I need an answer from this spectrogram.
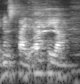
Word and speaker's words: Nostra aetate: du texte voilà et nostra estit en latin euh ça veut dire de notre temps ou à notre temps hein nostra et et ça s'écrit a e t a T e puisque c'est du latin alors euh le texte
